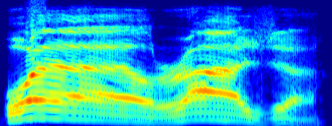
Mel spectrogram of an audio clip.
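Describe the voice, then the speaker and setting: An actor playing a smug, crooked investment broker in an old-time radio drama, with a brash, slangy, chuckling manner. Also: male voice, fairly high pitch, big pitch swings, drawn-out words, highs cut off, noisy background, full character voice. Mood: smug, amused.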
